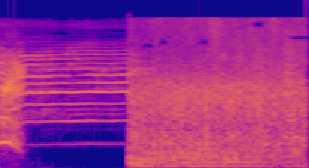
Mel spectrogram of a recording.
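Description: A high-pitched cartoon voice cries out from the anime's soundtrack over a steady, held musical tone. The tone cuts off abruptly about a second in, leaving a faint hiss and a low hum.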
